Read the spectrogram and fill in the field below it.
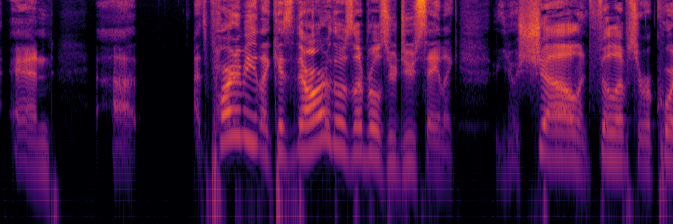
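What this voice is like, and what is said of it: Usual voice. Nothing is said of it.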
